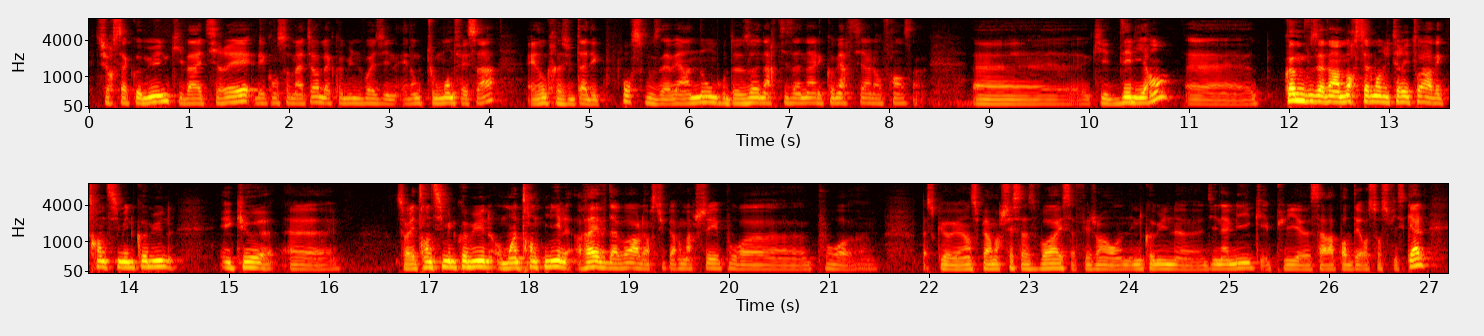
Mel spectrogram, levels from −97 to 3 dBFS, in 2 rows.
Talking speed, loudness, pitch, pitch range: 205 wpm, -34 LUFS, 115 Hz, 100-130 Hz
